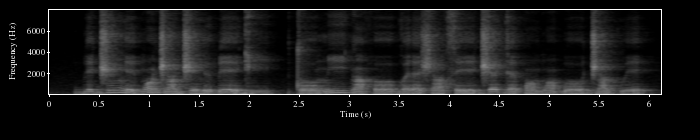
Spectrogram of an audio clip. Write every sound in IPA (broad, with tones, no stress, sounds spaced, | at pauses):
b e˨ d͡ʒ ɨ˦ ŋ e˨ b ɔ̃˦ d͡ʒ ã˧ d͡ʒ e˨ l ɨ˦ ɓ eː˦˨ ɡ iː˧ | t oː˨ m iː˦ ɡ ã˧ h oː˧ ɡʷ ɛ˧ ɾ ɛ˧ ʃ ã˨ s eː˧ d͡ʒ ɛ˦ ɡ ɛ˧ p ɔ̃˨ b ɔ̃˧ ɓ oː˨ d͡ʒ ã˦ kʷ e˨˦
